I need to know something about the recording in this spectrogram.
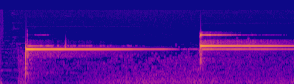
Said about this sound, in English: Each bell emits two distinct sounds, depending on whether it is struck on its front or side. To fully appreciate this dual tone feature, let's now listen to the primary and side tones of the bell in the top tier of the first group.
